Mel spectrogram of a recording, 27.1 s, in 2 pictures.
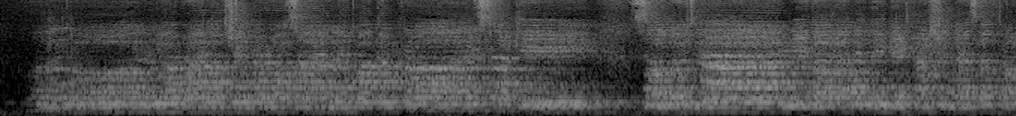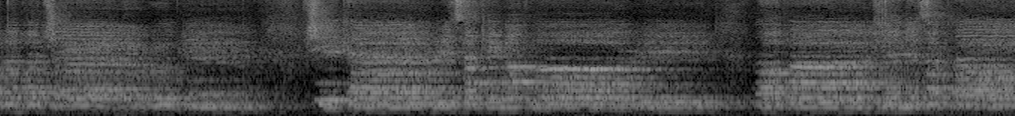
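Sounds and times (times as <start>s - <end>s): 
SATB choir chanting: 0.4s - 27.0s.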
